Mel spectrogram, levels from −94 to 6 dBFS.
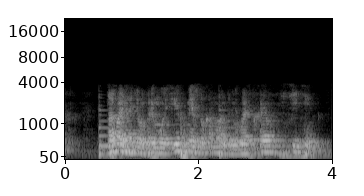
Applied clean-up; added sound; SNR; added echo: none; Bowed string instrument; 16 dB; reverberation time 0.6 s.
